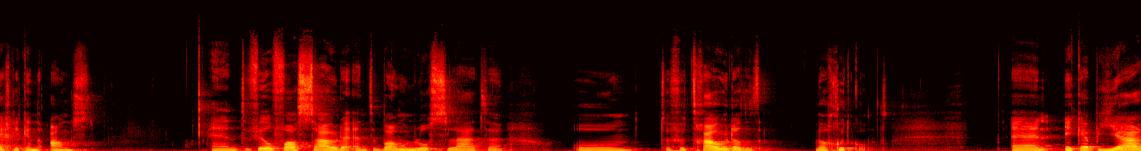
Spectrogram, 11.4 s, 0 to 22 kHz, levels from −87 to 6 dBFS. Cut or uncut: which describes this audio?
uncut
